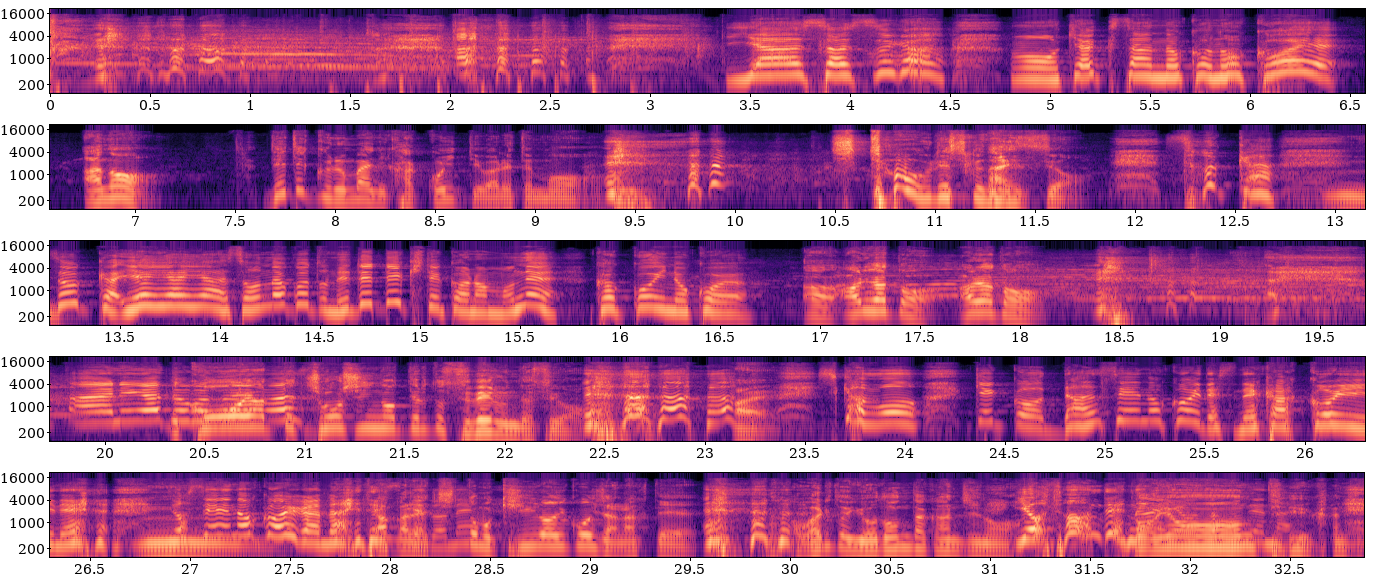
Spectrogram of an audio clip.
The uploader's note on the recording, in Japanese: LEVOLANT CARS MEET YOKOHAMA 2019 での。公開収録の模様をたっぷりお届けします。ご来場いただいた方々、本当にありがとうございました!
